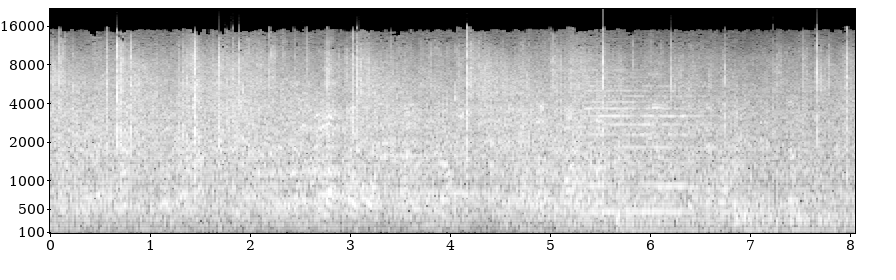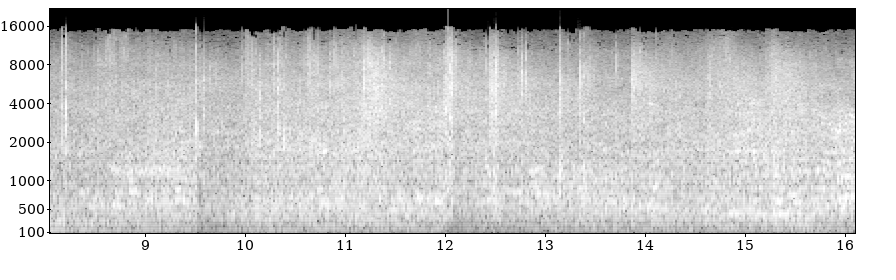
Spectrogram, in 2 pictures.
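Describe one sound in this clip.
Hockey sticks click sharply against a puck.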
